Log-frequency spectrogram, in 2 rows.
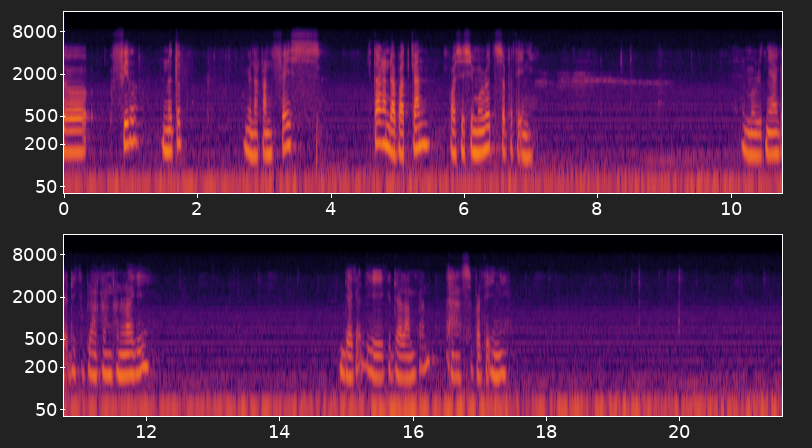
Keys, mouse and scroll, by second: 0.1 shift+right click, 1.7 f, 2.3 a, 3.2 scroll down 1, 4.2 scroll down 5, 4.5 middle click, 7.5 right click, 8.4 KP_1, 8.9-9.3 scroll up 7, 9.9 scroll up 3, 10.7 click, 10.7 scroll up 1, 12.0 click, 12.9 click, 13.0 click, 13.7 middle click, 15.0 click, 16.7 middle click, 19.1 right click, 19.7 shift+right click, 20.2 click, 21.3 middle click.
